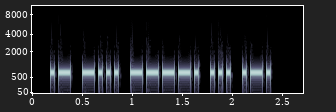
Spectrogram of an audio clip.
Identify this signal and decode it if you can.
Morse code, heard as a keyed tone, about 30 wpm, 700 Hz. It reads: AB9SR
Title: USA Call Signs - 5 Characters - Repeated 2x - 30wpm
